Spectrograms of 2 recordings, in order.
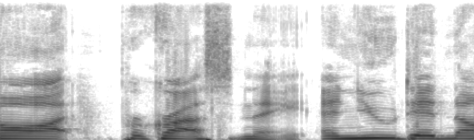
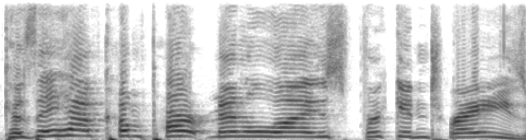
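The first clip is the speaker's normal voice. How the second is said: exasperated; 7 semitones higher than usual. Retold or imitated. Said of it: "I'm like".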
